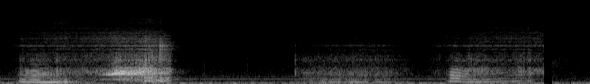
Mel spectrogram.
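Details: Loud vibrating snores with a fluttering, snorting quality on the in-breath, with a quieter breath between them; snoring during sleep, recorded with the SnoreLab phone app.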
